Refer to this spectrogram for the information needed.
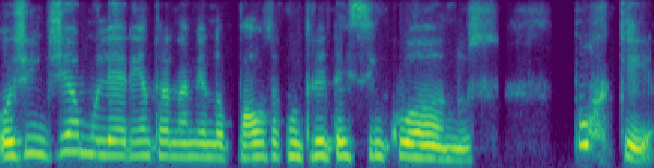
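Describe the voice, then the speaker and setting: Against a quiet background, a woman talks at a moderate pace in a dark, mellow tone. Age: 60s. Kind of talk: online mentoring class. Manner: informal, conversational.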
